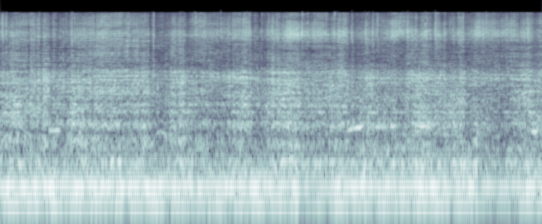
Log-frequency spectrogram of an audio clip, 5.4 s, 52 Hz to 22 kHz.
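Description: Stick arc welding on a steel pipe joint with cellulosic 6010/7010 electrodes: the arc crackles and sizzles steadily, over a constant low machine hum.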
